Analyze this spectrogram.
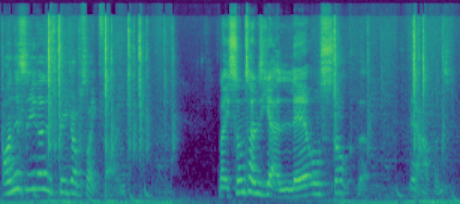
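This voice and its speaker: At a moderate pace, a speaker with a British accent leaves long, frequent pauses over noticeable background noise. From Britain. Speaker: gaming streamer. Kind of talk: casual chat. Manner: casual, filler-heavy.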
